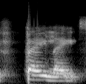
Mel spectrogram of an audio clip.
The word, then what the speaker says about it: phthalates: of um I can never say it properly phthalates it's ph L a t e s.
